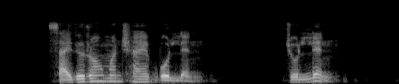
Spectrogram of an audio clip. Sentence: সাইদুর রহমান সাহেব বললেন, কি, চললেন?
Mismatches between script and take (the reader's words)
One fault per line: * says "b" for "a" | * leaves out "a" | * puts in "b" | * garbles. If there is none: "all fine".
* leaves out "কি"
